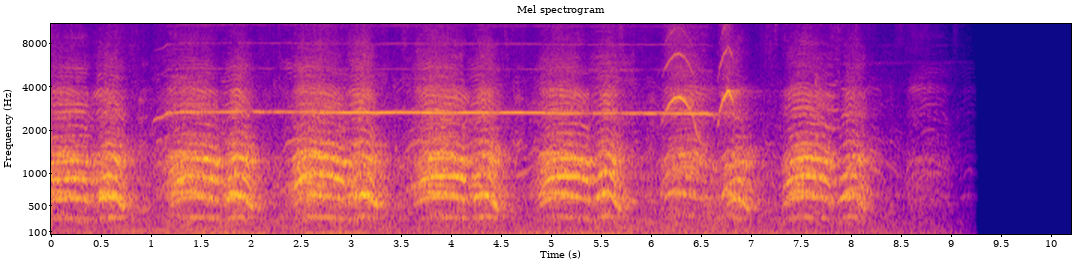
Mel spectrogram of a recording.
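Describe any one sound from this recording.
A large crowd chants loudly in unison outdoors, in a steady rhythm.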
